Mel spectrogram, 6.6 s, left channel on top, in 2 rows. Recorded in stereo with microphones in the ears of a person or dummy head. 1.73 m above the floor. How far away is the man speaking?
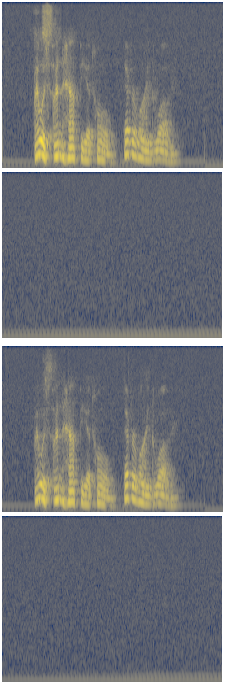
About 0.7 m.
